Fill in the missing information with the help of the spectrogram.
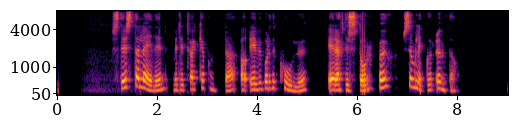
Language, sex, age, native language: Icelandic, female, 40-49, Icelandic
